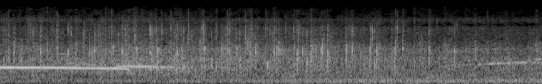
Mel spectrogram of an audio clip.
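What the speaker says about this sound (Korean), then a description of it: "여러분 그분들에게 박수 한번 드리십시오." Sustained crowd applause at a Korean public event fills the whole stretch as a dense, even wash of clapping at steady loudness, with a brief whistle-like tone near the start.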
